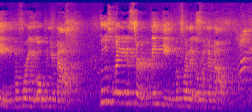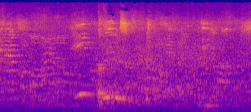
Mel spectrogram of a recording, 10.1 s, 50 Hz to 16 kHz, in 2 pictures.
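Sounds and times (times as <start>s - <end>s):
children chattering and calling out: 4.4s - 10.0s.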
